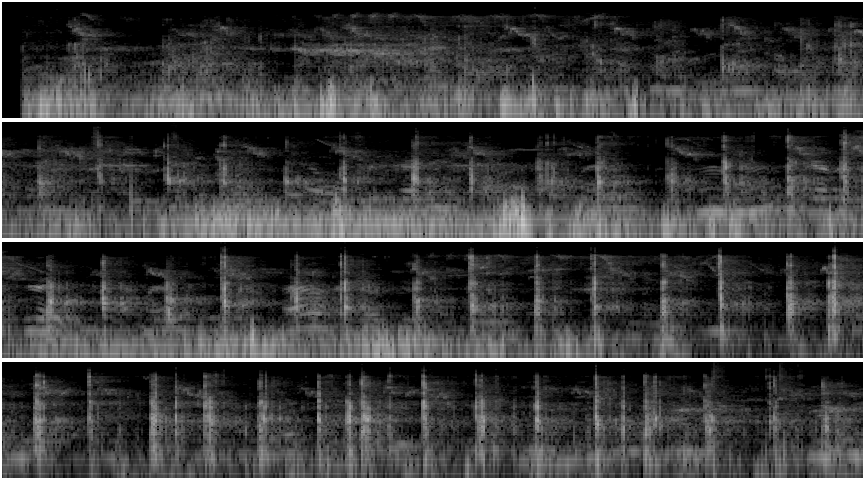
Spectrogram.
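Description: Lusitano horses' hooves clip-clopping on paving as they are led at a walk. The hoofbeats grow sharper and fall into an even beat of several a second in the last few seconds.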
